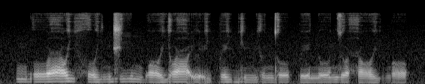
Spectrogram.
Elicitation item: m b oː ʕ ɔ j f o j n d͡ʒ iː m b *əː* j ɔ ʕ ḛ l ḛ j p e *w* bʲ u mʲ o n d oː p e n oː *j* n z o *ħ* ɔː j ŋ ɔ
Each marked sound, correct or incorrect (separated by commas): incorrect, incorrect, incorrect, correct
